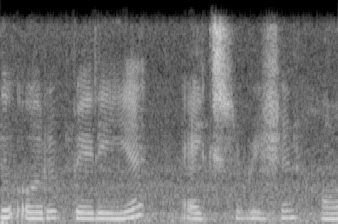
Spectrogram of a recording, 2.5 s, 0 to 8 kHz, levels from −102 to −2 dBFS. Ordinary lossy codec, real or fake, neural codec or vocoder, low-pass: Opus, 64 kbps; real; none; 7.2 kHz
